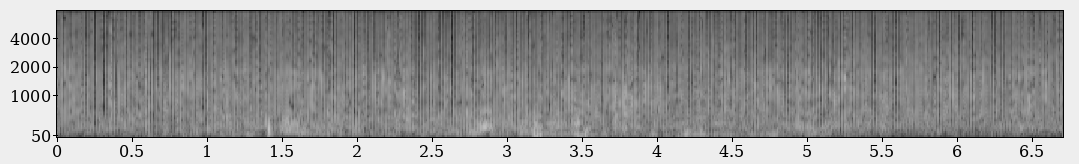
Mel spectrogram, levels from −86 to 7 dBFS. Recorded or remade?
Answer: remade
